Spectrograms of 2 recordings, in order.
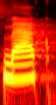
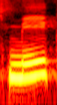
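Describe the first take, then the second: First: The vowel sounds like the one in 'cat'. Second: The vowel sounds like the one in 'lake'. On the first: The speaker calls it right. "स्मैक पढ़ें" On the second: The speaker calls it wrong. "इसको भी स्मेक ना पढ़ें"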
